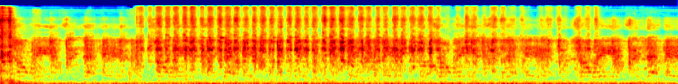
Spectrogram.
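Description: Hacksaw cutting through a plastic toothbrush handle: quick, even back-and-forth scraping strokes that start about two seconds in and grow lighter in the second half.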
